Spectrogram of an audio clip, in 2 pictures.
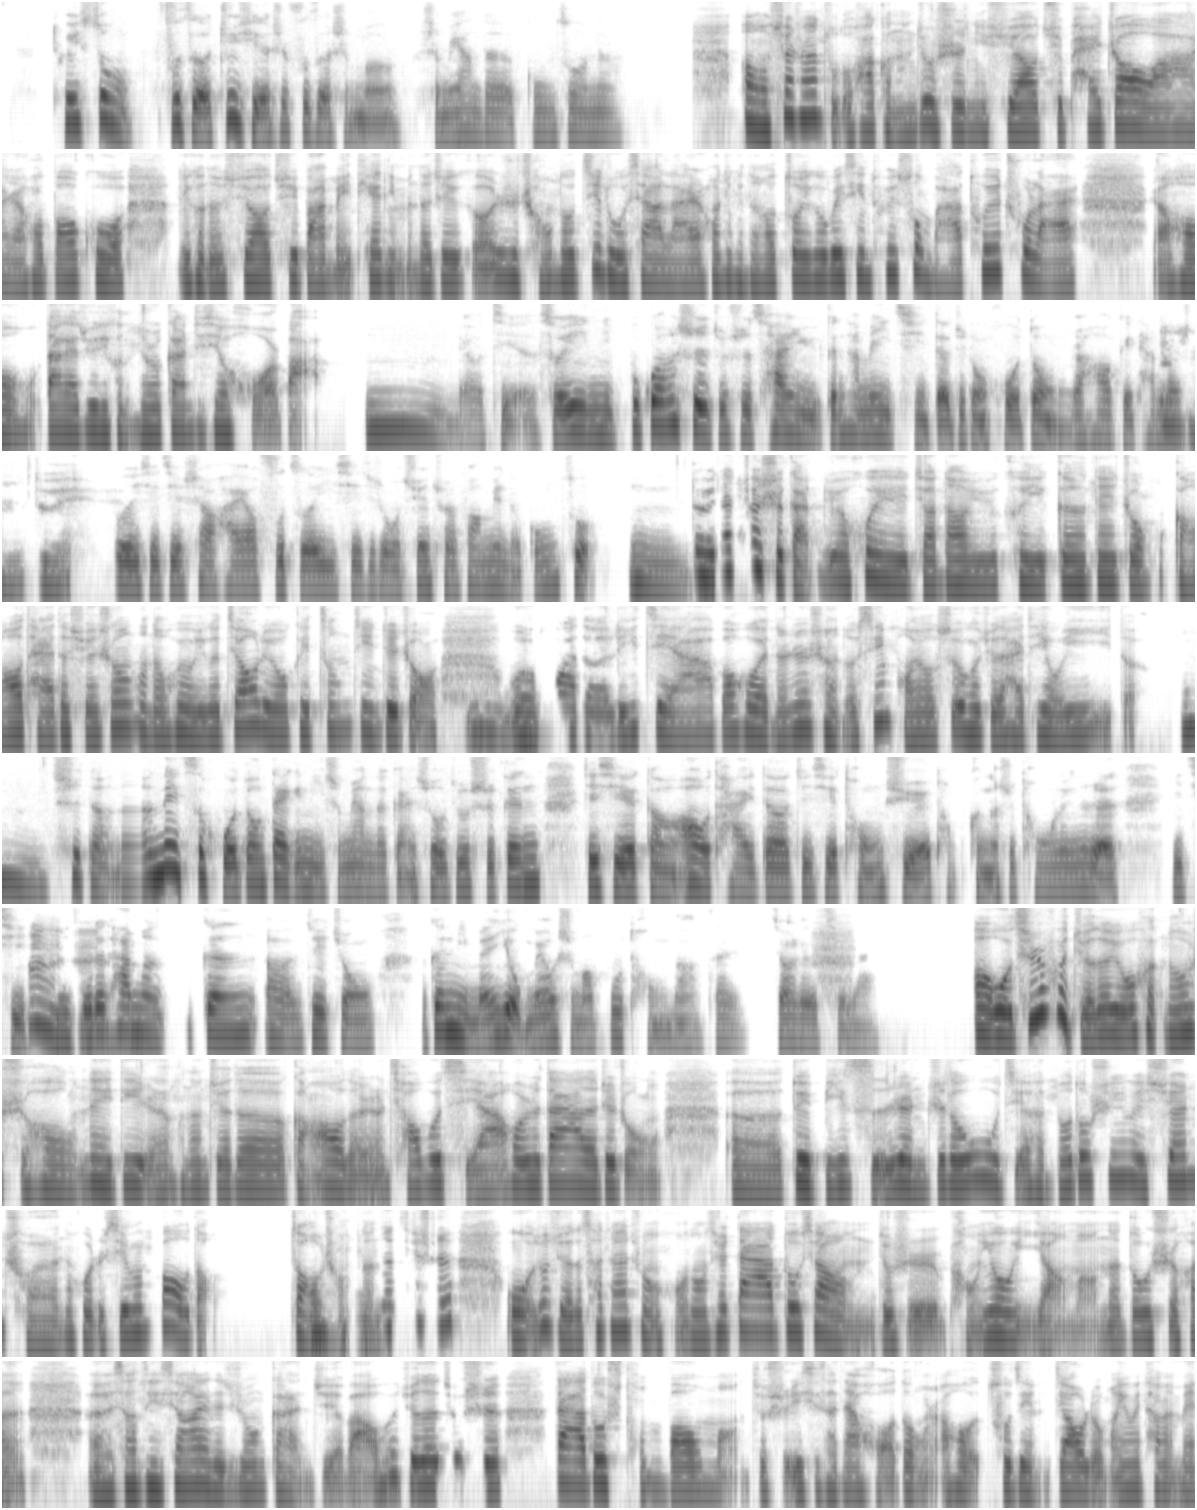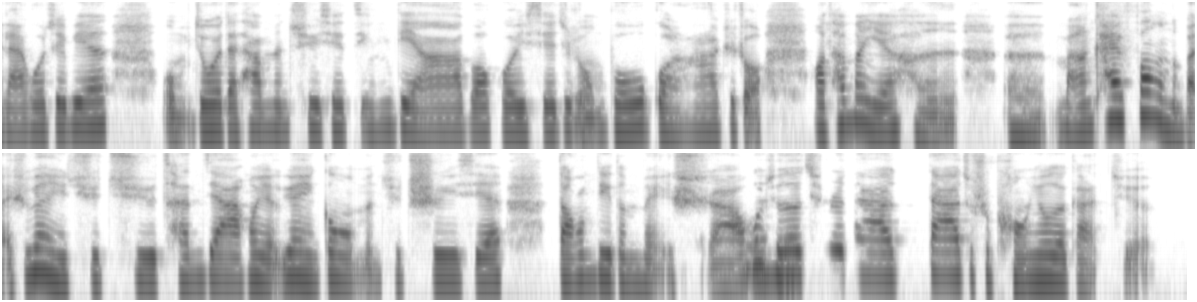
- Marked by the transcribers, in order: none
- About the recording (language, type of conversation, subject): Chinese, podcast, 你愿意分享一次你参与志愿活动的经历和感受吗？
